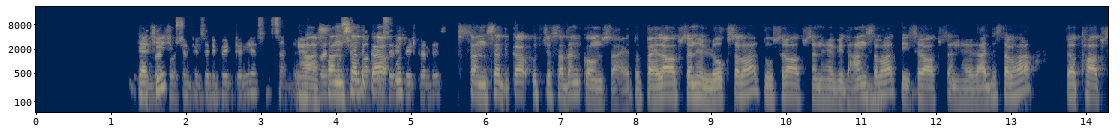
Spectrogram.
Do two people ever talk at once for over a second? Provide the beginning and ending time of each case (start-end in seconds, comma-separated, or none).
3.5-5.0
